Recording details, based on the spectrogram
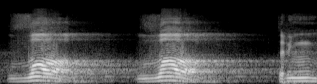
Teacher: Kedua, dha, lidahnya sebagian nempel, meskipun nempelnya samping hafatul lisan atau pinggir lidah menempel pada gigi geram atas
